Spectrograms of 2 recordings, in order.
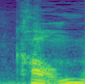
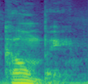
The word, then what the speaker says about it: Combe: So yes, there may be some contention between the pronunciation of Combe and Combe. As far as I'm aware, it's either or.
